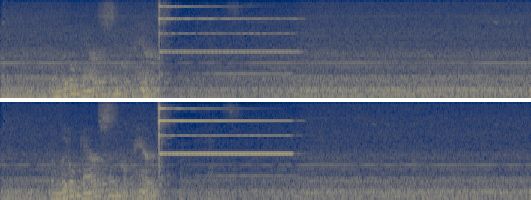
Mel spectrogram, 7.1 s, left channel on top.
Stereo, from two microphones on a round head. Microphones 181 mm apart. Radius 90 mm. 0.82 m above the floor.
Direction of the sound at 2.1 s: 80° right.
